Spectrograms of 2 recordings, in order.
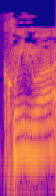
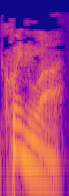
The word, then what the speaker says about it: quinoa: Quinoa, I guess maybe quinoa is it pronounced.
